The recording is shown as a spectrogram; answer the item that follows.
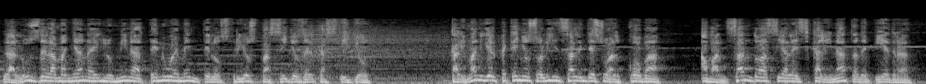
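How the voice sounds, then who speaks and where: A man's voice: medium pitch, animated, fairly quick, natural voice. Man as solemn radio serial narrator over music. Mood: suspenseful. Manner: solemn, suspenseful. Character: grave male narrator of gothic adventure. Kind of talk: dramatic scripted radio narration.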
